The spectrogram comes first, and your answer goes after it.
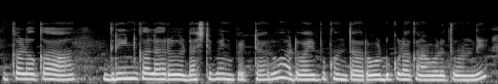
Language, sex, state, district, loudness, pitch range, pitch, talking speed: Telugu, female, Telangana, Mahabubabad, -11 LUFS, 220-250 Hz, 230 Hz, 145 wpm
